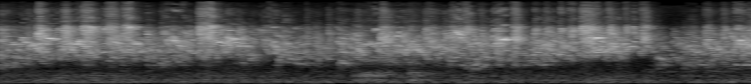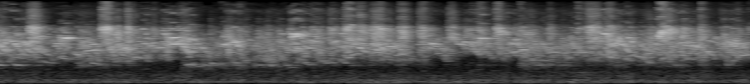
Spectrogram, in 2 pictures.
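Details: Pet budgerigars playing: a dense, continuous chatter of squeaky chirps, warbles and short squawks from several birds overlapping without pause, with no other clear sounds.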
